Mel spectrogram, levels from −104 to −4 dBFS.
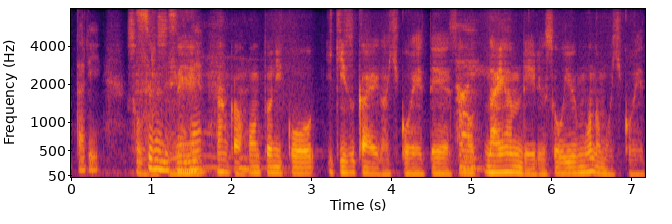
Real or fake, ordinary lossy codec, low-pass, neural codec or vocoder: real; none; none; none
